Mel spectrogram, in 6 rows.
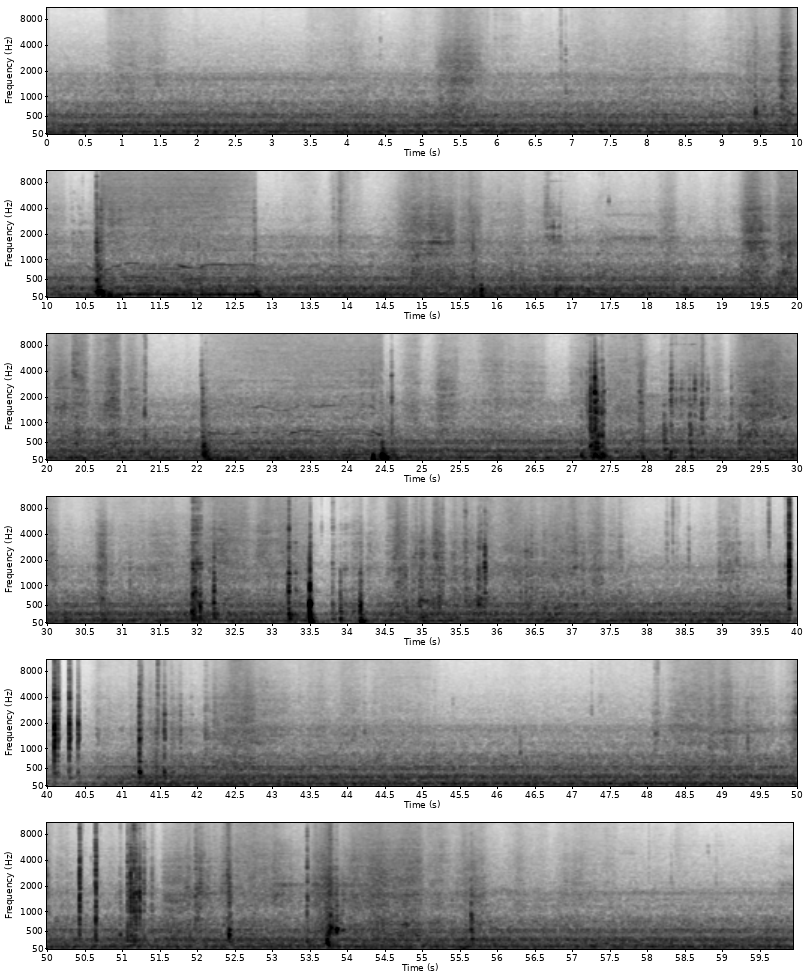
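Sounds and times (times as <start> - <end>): car engine idling: 0.0 - 59.9
knocks and clicks in car cabin: 24.2 - 24.7, 33.2 - 34.4.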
